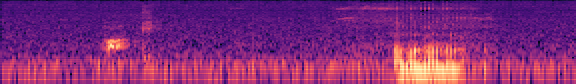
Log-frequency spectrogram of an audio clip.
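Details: Sleeping animal called Monkey, possible dog sleep apnea questioned: a brief soft squeak, then a short low buzzing snore on one breath in a quiet room; snoring.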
